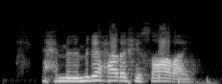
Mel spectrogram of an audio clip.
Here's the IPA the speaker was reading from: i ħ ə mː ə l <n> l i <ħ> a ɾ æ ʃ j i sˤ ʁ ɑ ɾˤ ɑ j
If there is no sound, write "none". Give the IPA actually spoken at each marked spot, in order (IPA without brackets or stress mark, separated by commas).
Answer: m, ħ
